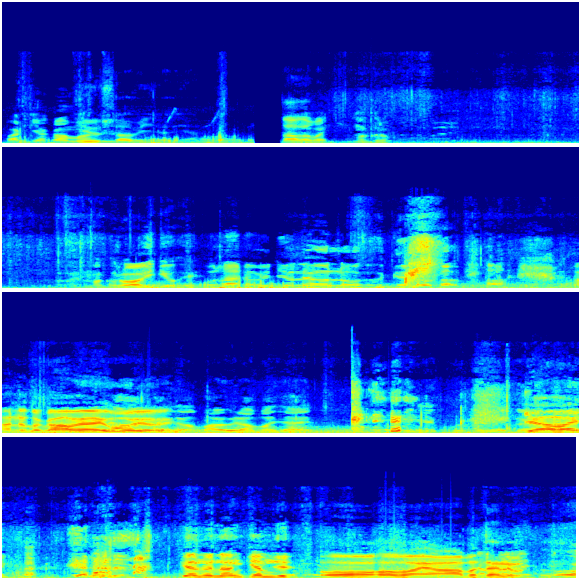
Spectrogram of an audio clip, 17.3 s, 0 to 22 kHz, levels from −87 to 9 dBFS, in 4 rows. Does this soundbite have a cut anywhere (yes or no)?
yes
